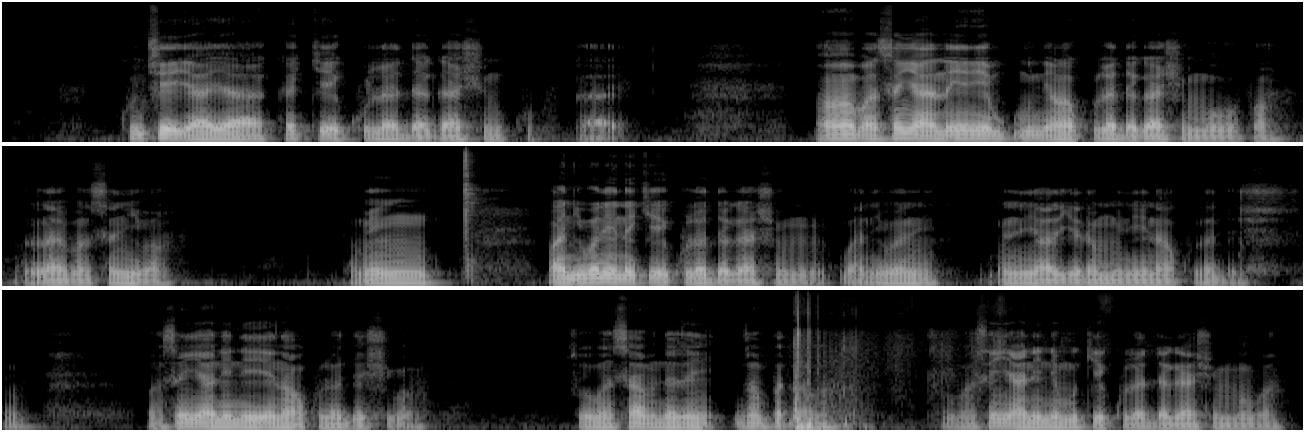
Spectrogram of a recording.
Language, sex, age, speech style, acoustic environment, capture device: Hausa, male, 18-24, relaxed; focused, silence, mobile / Linux / Chrome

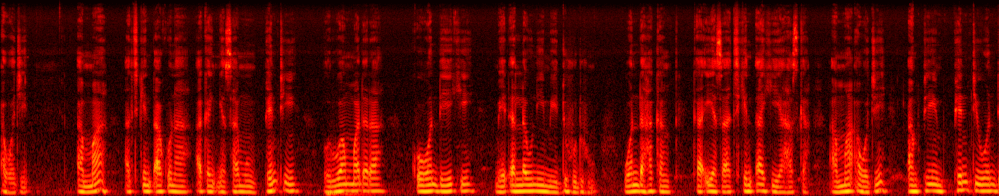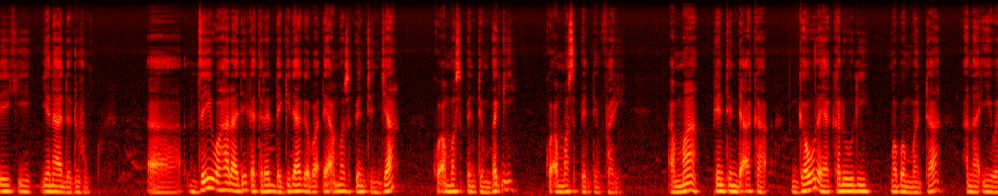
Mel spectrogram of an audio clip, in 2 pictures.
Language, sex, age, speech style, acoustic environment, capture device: Hausa, male, 35-44, focused; relaxed; happy; anxious; nervous; excited, silence; nature; appliances, desktop / Windows / Chrome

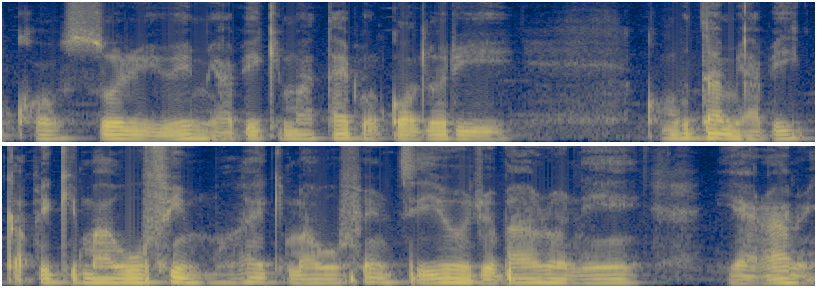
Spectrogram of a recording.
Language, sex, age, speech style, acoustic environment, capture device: Yoruba, male, 18-24, happy, music, mobile / Linux / Chrome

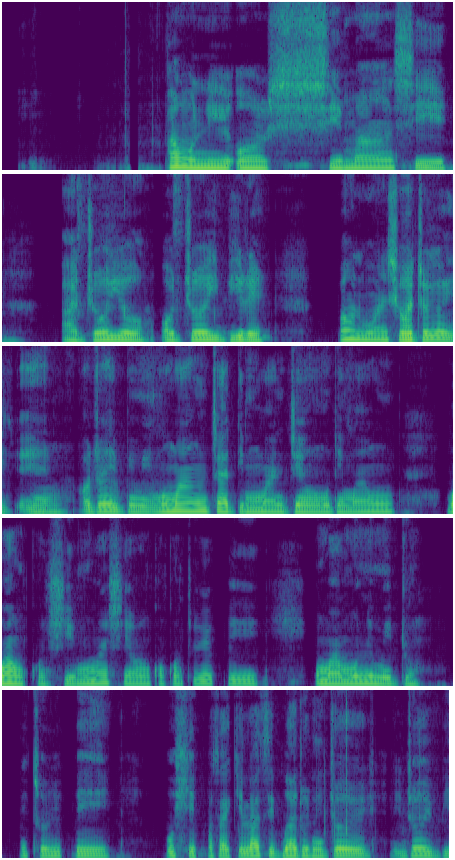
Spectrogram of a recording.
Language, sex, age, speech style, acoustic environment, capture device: Yoruba, female, 18-24, happy, people talking, desktop / Linux / Chrome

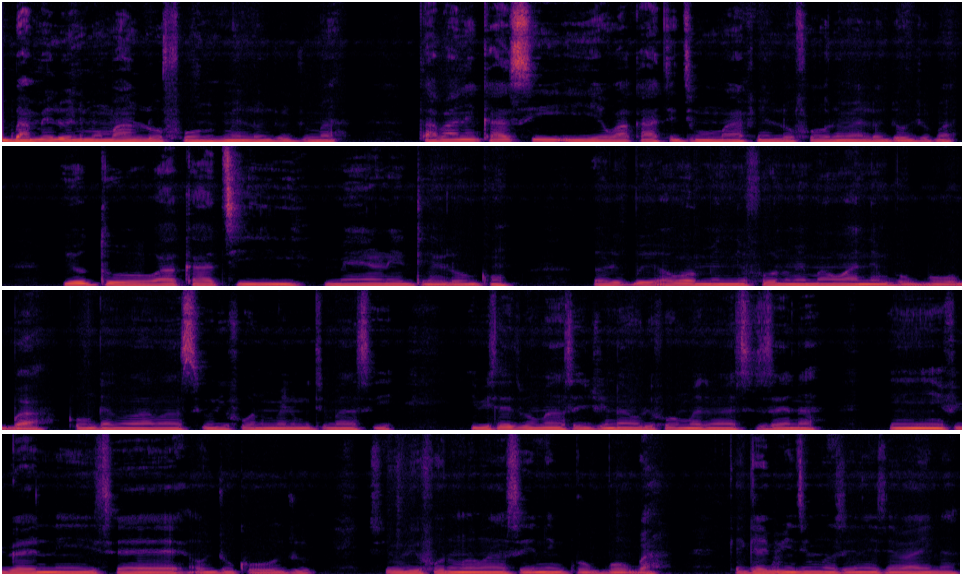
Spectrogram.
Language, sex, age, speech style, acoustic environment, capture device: Yoruba, male, 18-24, tired, silence; nature, mobile / Linux / Chrome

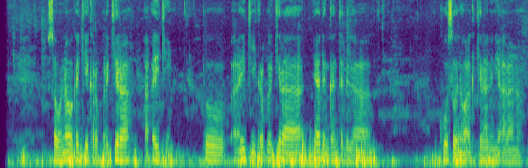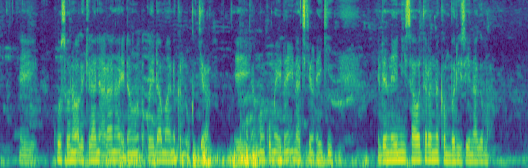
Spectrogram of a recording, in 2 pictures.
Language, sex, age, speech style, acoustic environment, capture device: Hausa, male, 25-34, focused, people talking; music; nature; traffic, mobile / Linux / Chrome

